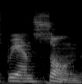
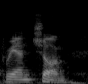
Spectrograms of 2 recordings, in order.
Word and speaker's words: Brian Son: But apparently it's Brian Son, not Brian Chon, as I've previously been calling him.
